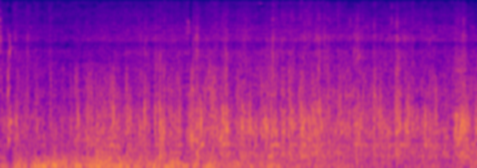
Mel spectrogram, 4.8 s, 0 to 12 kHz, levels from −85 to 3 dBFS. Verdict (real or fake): real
